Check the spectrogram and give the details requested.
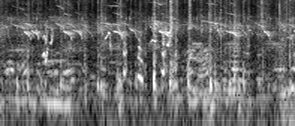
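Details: Feeding grey francolin chicks and family giving a muddled mix of low clucks and thin wavering peeps, fairly soft, with overlapping calls throughout.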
